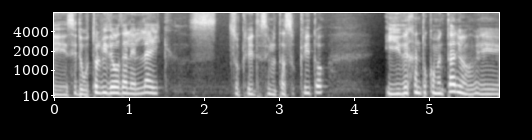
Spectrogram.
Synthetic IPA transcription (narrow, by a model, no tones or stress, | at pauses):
esit̪eɣut̪oelβiðeoðalelːajk | sukɾiβet̪esinot̪asu̥hkɾit̪o | iðe̞xaent̪u̥hko̞me̞nt̪aɾjose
